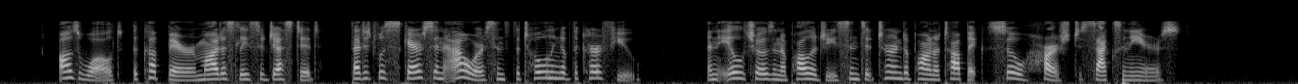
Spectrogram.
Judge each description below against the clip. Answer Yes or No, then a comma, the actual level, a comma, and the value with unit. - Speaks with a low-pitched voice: No, very high, 250 Hz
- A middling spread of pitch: Yes, average, 4.0 semitones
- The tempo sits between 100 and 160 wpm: Yes, average, 150 wpm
